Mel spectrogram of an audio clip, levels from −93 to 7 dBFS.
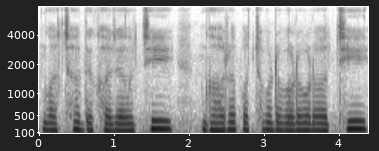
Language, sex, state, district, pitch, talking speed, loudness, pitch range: Odia, male, Odisha, Khordha, 160 Hz, 110 wpm, -15 LUFS, 155-175 Hz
